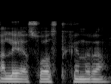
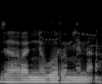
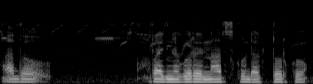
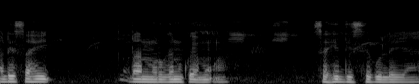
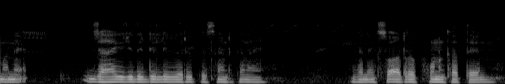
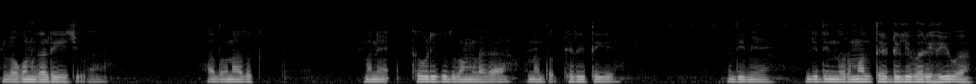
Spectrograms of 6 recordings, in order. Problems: background sounds at intervals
